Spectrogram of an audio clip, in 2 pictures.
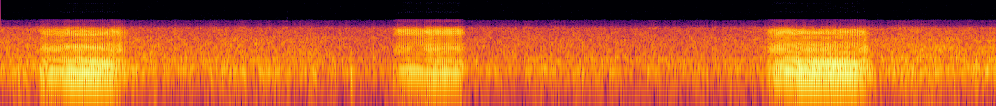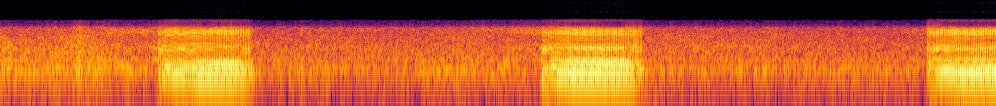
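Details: Sleeping female cat named Miyabi, nearly twelve years old, snoring loudly enough to drown out the TV; six short, rasping, harmonic-rich snores come at a steady rhythm of roughly one every two seconds.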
